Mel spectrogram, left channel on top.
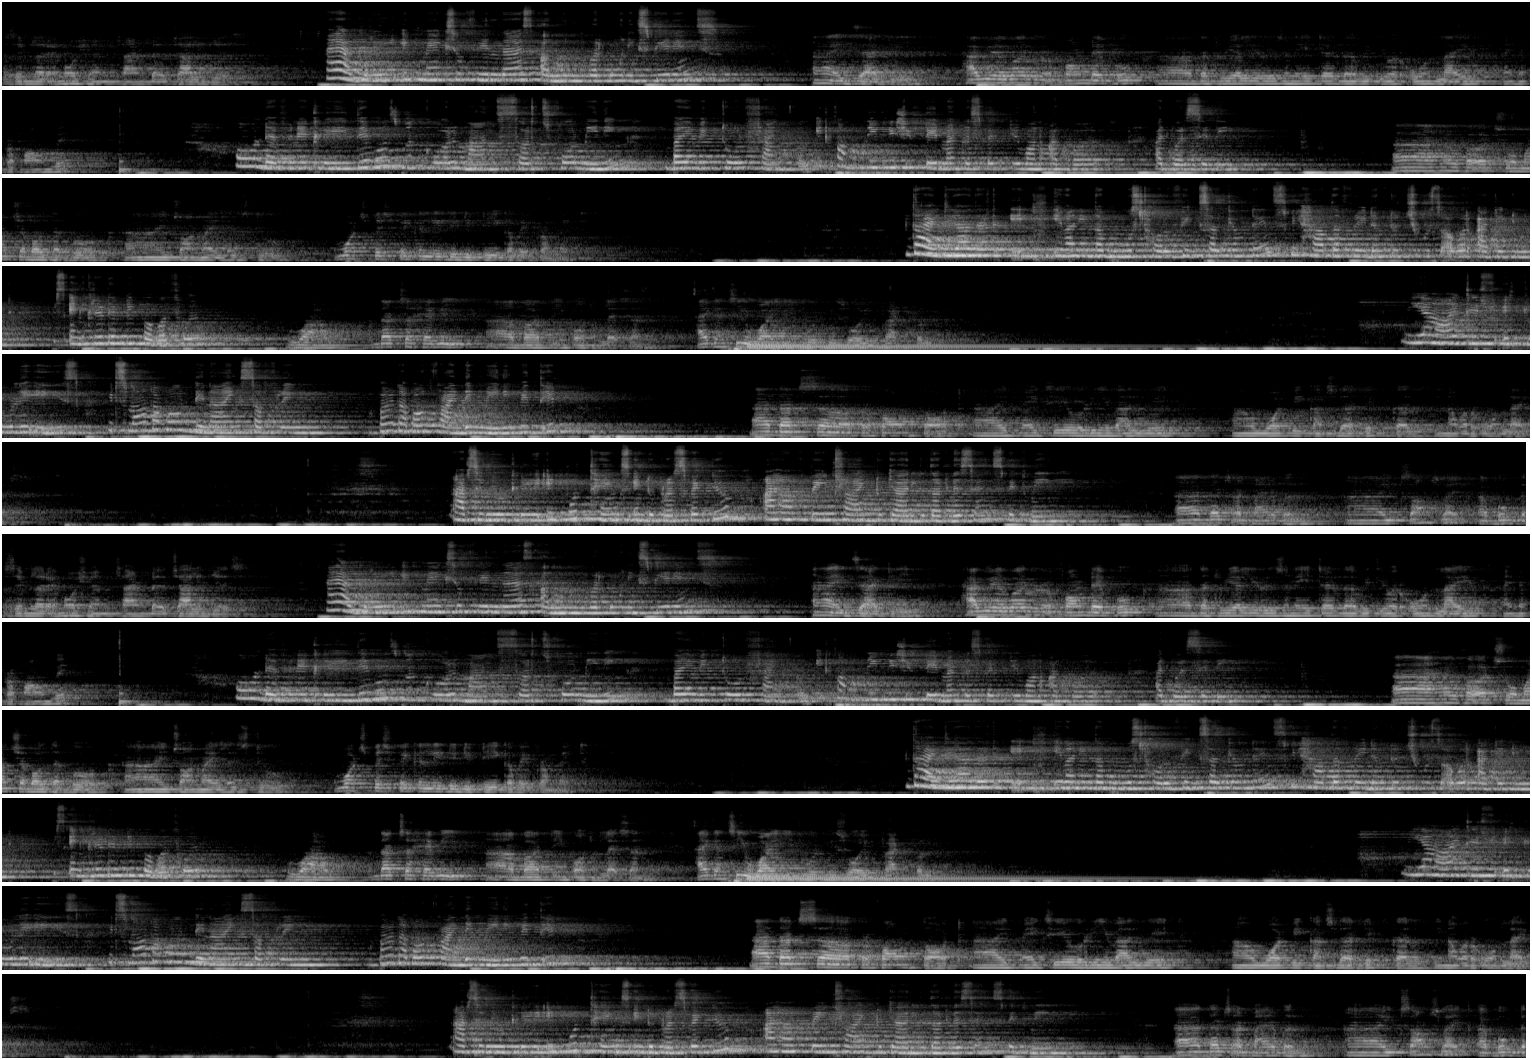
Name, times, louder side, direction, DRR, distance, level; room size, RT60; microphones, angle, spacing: voice 1, 0.0-2.4 8.1-9.3 9.6-16.0 16.4-16.6 18.6-18.7 29.2-33.5 33.9-36.3 48.7-52.5 52.8-55.3 59.4-60.1 67.0-67.2 68.6-73.0 73.4-76.6 81.1-81.2 81.6-81.8 88.1-91.6, right 2 dB, 55° right, 0 dB, 1.0 m, -30 dB
voice 2, 3.2-7.1 17.6-21.5 21.9-26.3 26.8-27.6 39.6-45.9 46.5-47.9 59.8-61.8 62.2-64.3 64.8-66.8 80.9-83.7 84.0-87.0, equal, 35° left, 0 dB, 3.0 m, -22 dB
Bass guitar, 53.3-57.3, right 1 dB, 75° right, 0.8 m, -30 dB
23.5 x 22.5 x 7.8 m, 2.7 s
head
